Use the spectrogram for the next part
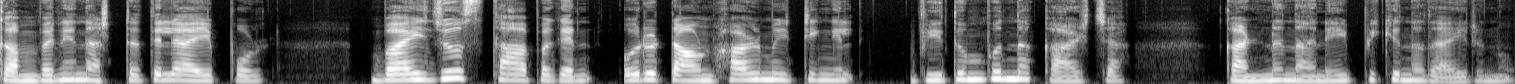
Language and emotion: Malayalam, sad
